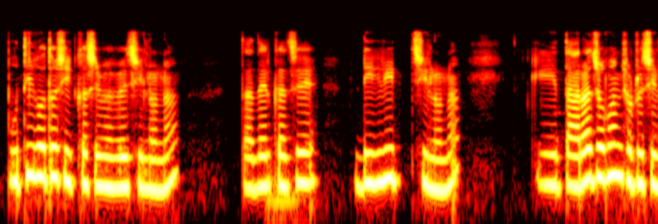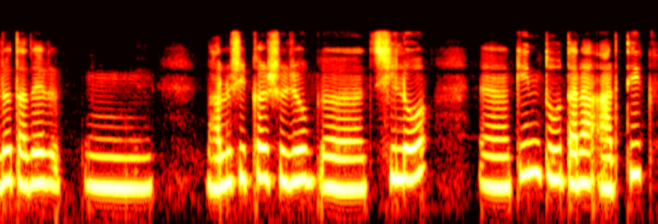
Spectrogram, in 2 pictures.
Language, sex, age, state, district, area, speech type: Bengali, female, 18-30, West Bengal, Jalpaiguri, rural, spontaneous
